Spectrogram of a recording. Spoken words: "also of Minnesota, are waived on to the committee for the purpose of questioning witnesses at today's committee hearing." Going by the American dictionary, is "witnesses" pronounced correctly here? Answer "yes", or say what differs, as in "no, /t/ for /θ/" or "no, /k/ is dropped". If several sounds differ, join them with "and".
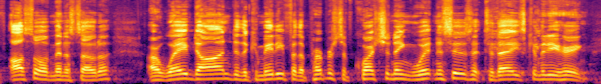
yes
